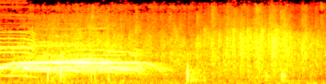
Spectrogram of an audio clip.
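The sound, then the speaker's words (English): Live show audience breaks into loud, sustained applause with some cheering right after a voice calls out a name, the dense clapping holding steady for several seconds and easing slightly toward the end. “You give it up for Danielle Radford!”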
